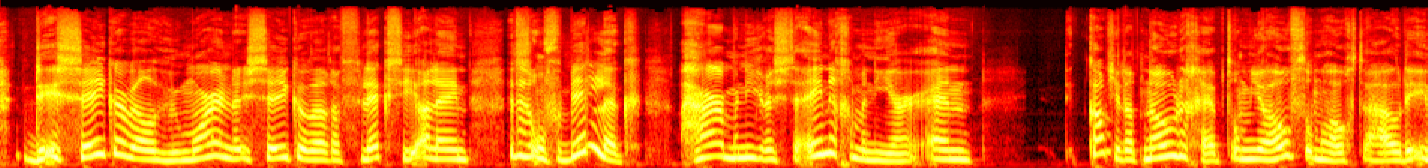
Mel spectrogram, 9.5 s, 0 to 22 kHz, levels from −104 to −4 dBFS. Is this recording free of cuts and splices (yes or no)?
no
